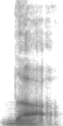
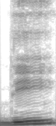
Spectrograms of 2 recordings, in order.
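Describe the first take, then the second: First: "the" pronounced "da", short open vowel, falling; the said as duh. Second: "the" pronounced "dee", long ee vowel, rising. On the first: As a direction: say "the" like "da" before consonants. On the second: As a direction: say "the" like "di" before vowels. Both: Shown as a demonstration. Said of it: "এটার উচ্চারণ কিন্তু দুই রকম".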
